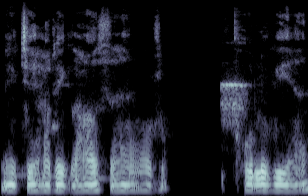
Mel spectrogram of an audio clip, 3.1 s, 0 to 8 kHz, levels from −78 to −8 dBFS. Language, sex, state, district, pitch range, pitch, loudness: Hindi, male, Bihar, Saharsa, 90-95 Hz, 90 Hz, -28 LUFS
